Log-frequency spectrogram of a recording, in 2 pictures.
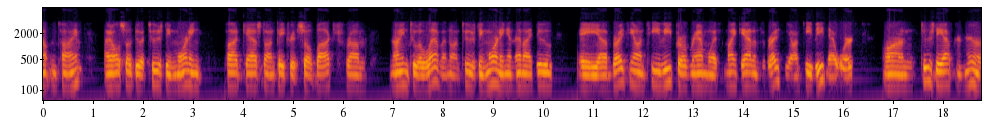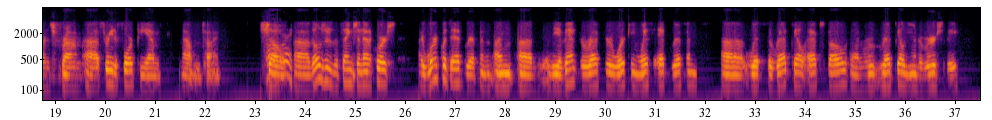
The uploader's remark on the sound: Call in Guest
